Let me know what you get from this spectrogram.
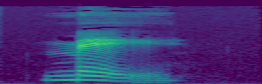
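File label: "May", English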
